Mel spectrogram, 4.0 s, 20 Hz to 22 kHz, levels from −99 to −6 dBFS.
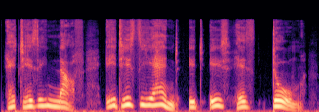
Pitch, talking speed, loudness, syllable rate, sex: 160 Hz, 135 wpm, -17 LUFS, 4.0 syllables/s, male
